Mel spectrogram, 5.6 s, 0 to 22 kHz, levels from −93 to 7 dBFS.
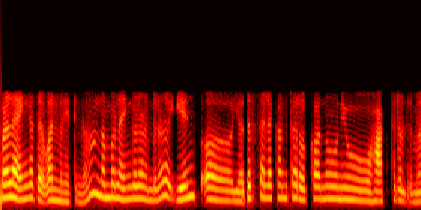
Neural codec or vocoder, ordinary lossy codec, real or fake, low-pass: codec, 16 kHz in and 24 kHz out, 0.9 kbps, LongCat-Audio-Codec, fine tuned four codebook decoder; none; fake; 3.6 kHz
